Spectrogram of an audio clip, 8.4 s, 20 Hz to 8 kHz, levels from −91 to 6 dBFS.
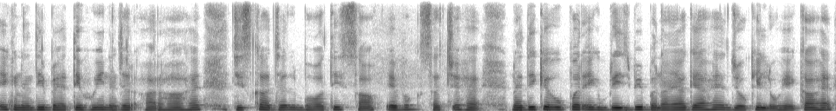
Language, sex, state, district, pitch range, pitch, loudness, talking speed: Hindi, male, Uttar Pradesh, Hamirpur, 140-155 Hz, 145 Hz, -17 LUFS, 210 wpm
